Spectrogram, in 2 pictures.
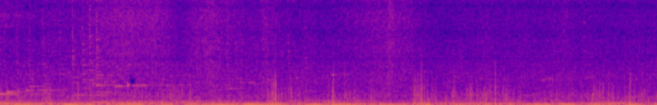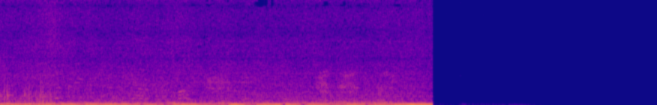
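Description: Steady low drone of a ferry's engine with wind buffeting the microphone, cutting off suddenly near the end.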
